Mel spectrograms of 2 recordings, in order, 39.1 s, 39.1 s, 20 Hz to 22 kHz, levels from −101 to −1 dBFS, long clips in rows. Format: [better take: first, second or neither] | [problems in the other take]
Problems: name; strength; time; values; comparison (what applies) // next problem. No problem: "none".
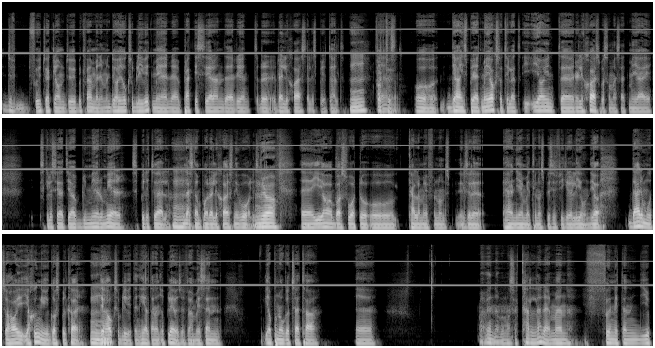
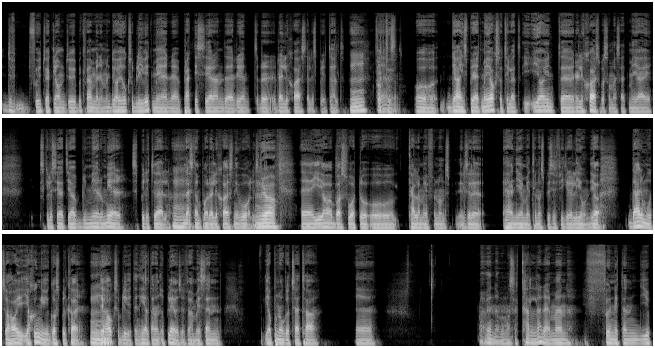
second | high-pitched whine; loud; throughout; 4 kHz, 9 dB below the speech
